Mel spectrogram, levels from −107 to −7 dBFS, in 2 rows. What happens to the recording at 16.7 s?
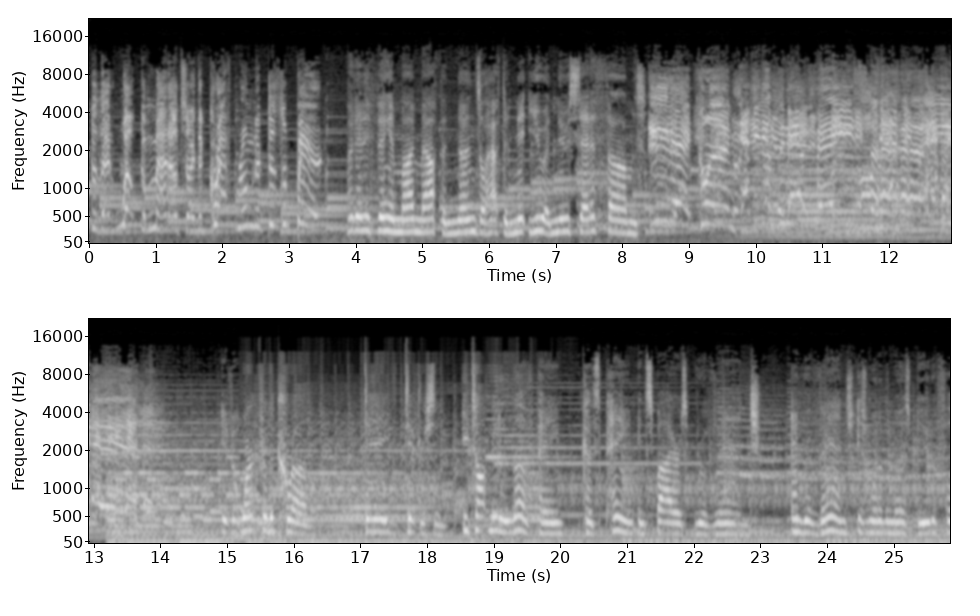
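At 16.7 s the clip is inside a call bitrate drop running from 15.19 to 20.91 s. The encoder was given far fewer bits, which fits a fall from 64 to 13 kbps, so it codes coarsely and trims high frequencies, leaving the sound rough, watery or muffled until it clears at 20.91 s.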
